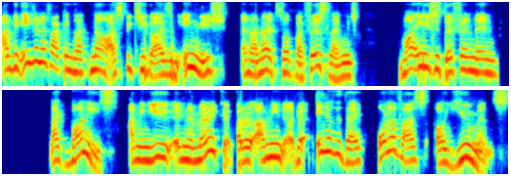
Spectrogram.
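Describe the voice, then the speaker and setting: A woman speaks at a fairly quick pace in a fairly high voice. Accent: South African. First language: Afrikaans. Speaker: panel guest. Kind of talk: casual panel chat. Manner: halting.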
